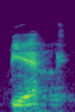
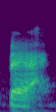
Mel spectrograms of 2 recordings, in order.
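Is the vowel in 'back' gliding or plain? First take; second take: gliding; plain. First: The vowel glides like an ie sound. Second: The vowel is a plain short a. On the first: The speaker calls it wrong. "it was still kind of like biek" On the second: The speaker calls it right. "make sure that's back"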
